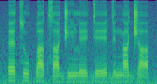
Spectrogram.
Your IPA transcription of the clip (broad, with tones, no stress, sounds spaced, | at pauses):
ɛ˦ t͡s uː˦ ɡ͡b a˨ t͡s a˨ d͡ʒ ĩ˨ l eː˨ ɡ eː˨˦ d ɪ˦ ŋ a˦ d͡ʒ a˨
